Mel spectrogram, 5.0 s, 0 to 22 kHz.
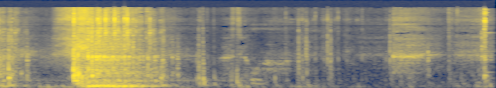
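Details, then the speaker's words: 1987 Arctic Cat Cougar 500 snowmobile with a Suzuki two-stroke, long sitting, gas poured into the carbs: a brief ragged burst of firing that sputters out within a second. It won't take throttle. "oh she won't take any throttle got get this thing dragged up that way when she starts I can just really rev it"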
